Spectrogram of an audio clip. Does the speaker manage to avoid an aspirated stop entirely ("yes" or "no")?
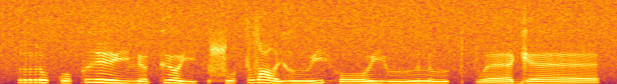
yes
